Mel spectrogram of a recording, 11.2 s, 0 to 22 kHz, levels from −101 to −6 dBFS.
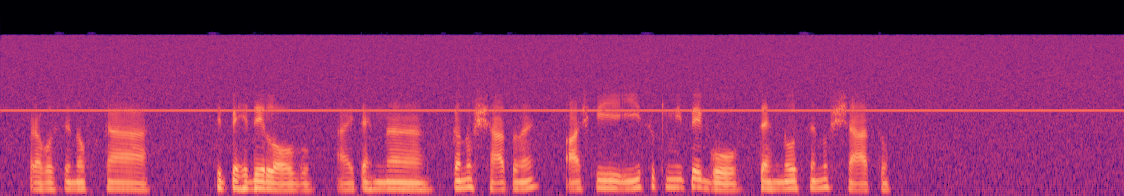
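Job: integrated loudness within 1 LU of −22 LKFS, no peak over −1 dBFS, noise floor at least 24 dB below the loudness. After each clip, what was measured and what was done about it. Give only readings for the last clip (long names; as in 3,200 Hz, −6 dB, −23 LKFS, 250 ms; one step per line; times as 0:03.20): interfering tone 2,500 Hz; level of the tone −34 dBFS; background noise floor −35 dBFS; target noise floor −50 dBFS; integrated loudness −26.0 LKFS; sample peak −5.5 dBFS; target loudness −22.0 LKFS
→ notch filter 2,500 Hz, Q 30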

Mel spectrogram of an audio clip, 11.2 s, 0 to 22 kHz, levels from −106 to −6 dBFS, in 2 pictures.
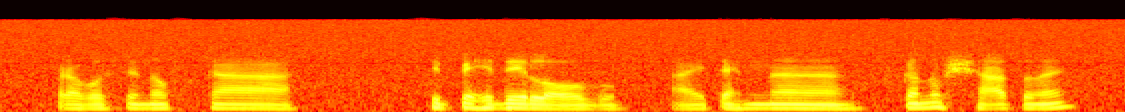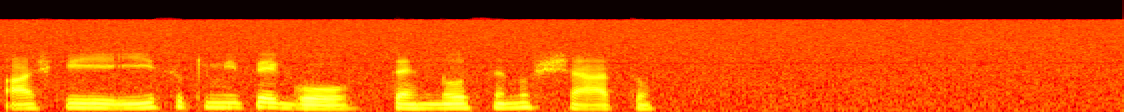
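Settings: interfering tone none found; background noise floor −40 dBFS; target noise floor −51 dBFS
→ broadband denoise 11 dB, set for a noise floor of −40 dBFS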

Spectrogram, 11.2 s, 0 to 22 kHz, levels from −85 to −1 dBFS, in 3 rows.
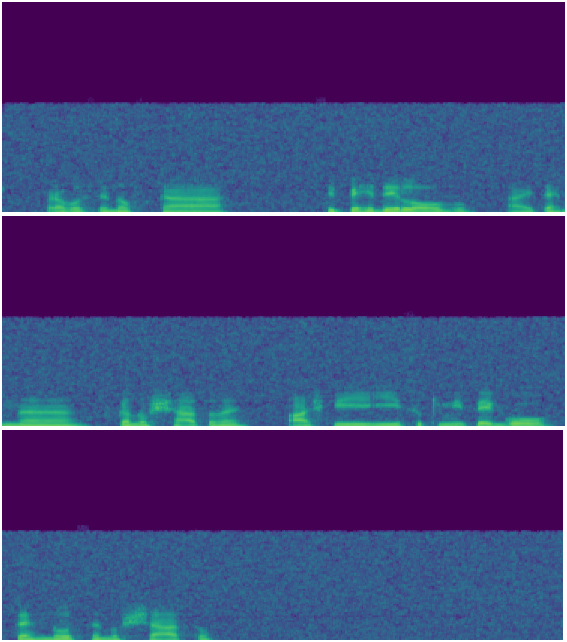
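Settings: background noise floor −46 dBFS; target noise floor −50 dBFS
→ broadband denoise 6 dB, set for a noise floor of −46 dBFS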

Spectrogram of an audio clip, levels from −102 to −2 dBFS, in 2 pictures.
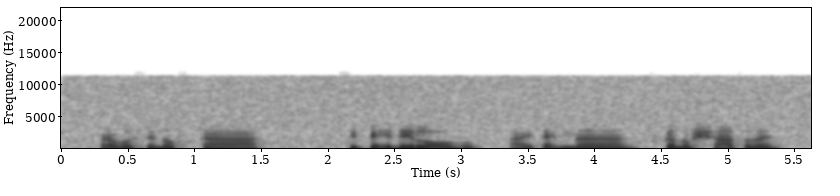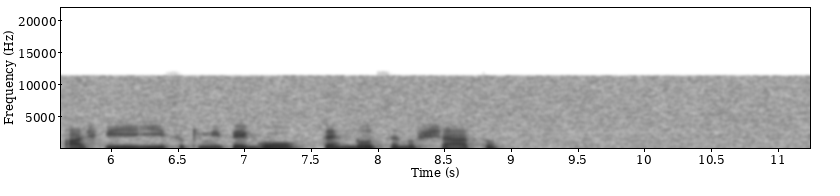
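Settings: background noise floor −49 dBFS; target noise floor −50 dBFS
→ broadband denoise 6 dB, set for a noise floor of −49 dBFS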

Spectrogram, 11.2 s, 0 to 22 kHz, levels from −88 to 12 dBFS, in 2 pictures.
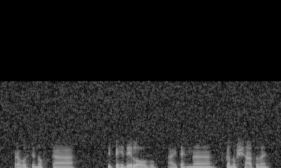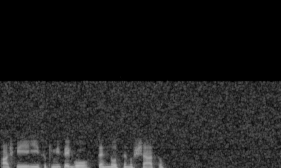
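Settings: background noise floor −52 dBFS; integrated loudness −26.0 LKFS; sample peak −6.0 dBFS; target loudness −22.0 LKFS
→ level +4 dB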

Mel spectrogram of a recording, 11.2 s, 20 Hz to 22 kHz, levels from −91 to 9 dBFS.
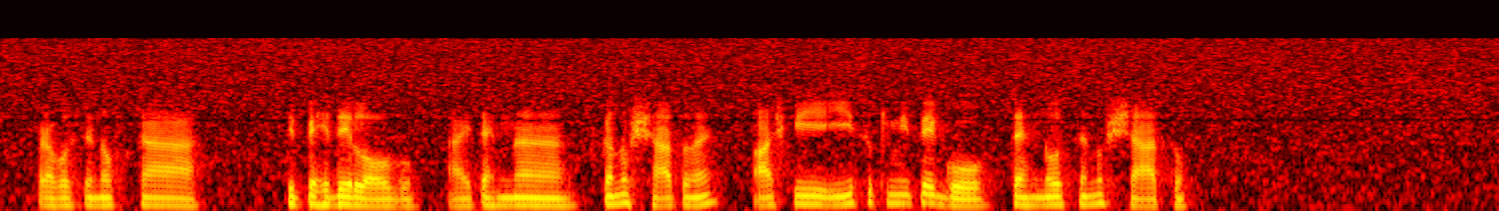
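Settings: integrated loudness −22.0 LKFS; sample peak −2.0 dBFS; background noise floor −48 dBFS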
